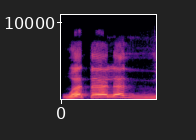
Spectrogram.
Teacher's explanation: الذال بإخراج طرف اللسان أولا، ثانيا هي مشددة فانتبه لنطق المشدد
